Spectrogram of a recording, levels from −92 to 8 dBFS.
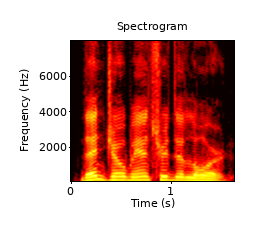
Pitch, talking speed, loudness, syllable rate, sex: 160 Hz, 185 wpm, -17 LUFS, 4.9 syllables/s, male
